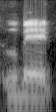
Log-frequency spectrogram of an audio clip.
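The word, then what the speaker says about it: Ubaid: refer to as the first sales with the ubed people uh it's u-b-a-i-d I think is how they spell it um and you know you're looking at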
